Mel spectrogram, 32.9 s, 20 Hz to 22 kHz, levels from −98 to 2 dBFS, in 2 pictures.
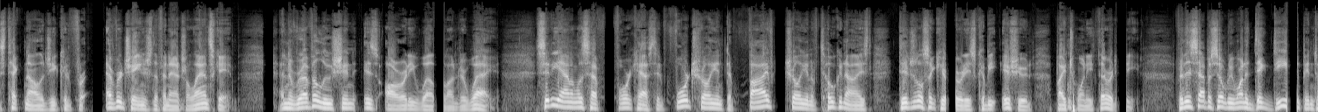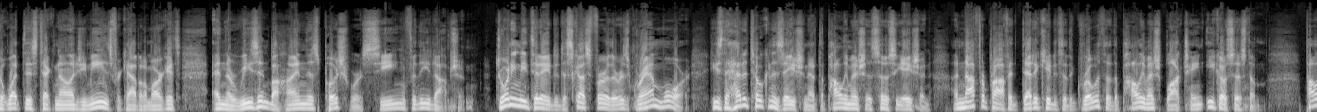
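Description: Hard clipping runs through the whole speech clip. The signal is driven about 7 dB past what one stage can pass, so peaks are sliced flat. Only a small share of samples is cut. The flat tops add high harmonics, heard as crackle on loud syllables.

A gap at a join of encoded pieces opens at 1.15, 3.28, 5.41, 7.55, 9.68, 11.81, 13.95 and 16.08 s. Each gap lasts about 130 ms and falls after every 2 s of sound. Separately encoded pieces were joined without trimming their start delay and end padding. The speech drops out abruptly, smeared at the edges, then resumes where it stopped.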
